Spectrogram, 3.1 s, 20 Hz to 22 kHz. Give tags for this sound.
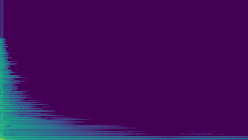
velocity multisample guitar acoustic 1-shot

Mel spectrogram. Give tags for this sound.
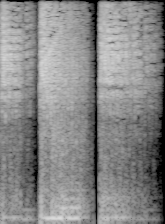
electric electricity zap zapping

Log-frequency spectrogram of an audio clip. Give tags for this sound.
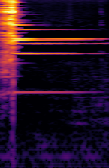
knife slash

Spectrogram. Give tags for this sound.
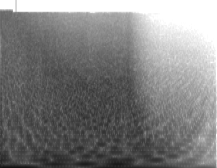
synthetic Sound

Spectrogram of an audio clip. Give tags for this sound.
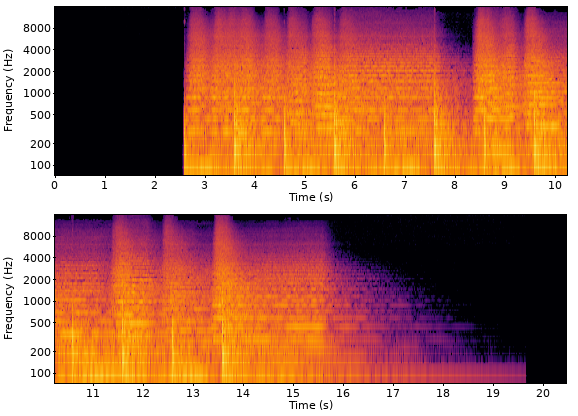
Rome antique announcement trumpet brass

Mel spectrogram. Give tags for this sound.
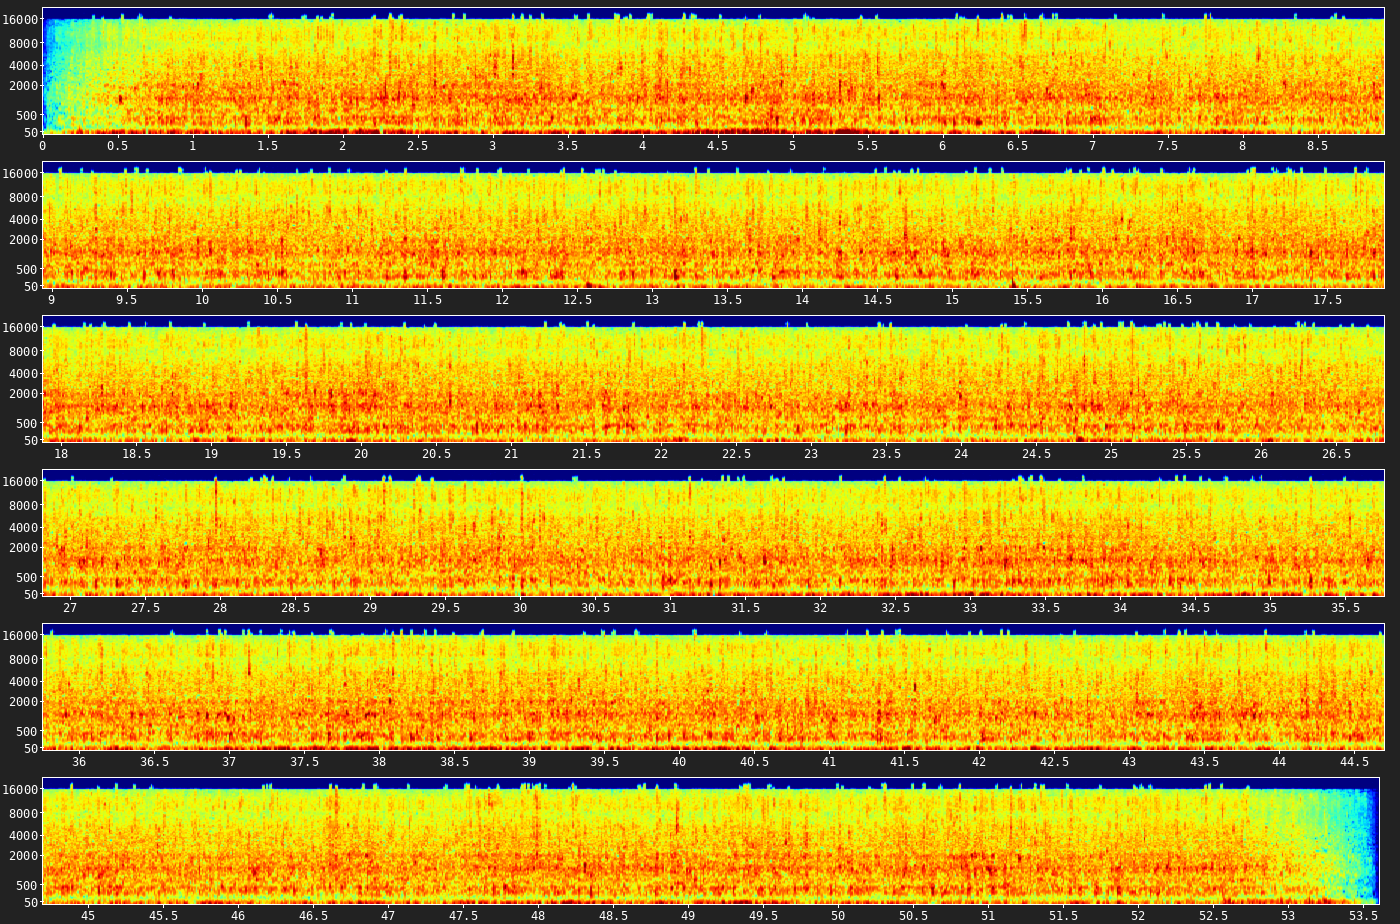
field-recording stream

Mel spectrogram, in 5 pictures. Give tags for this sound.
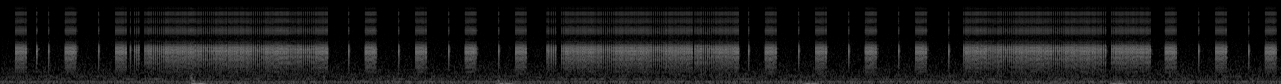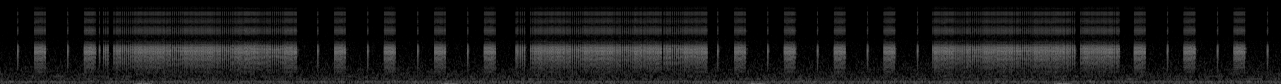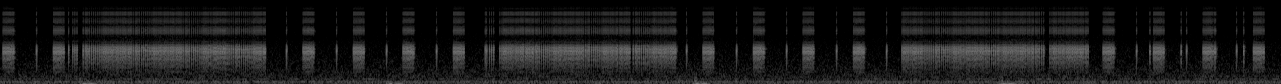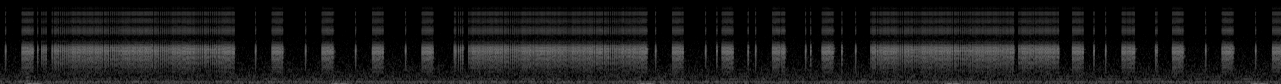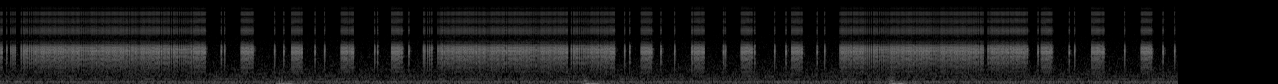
ambiance ambient atmos atmosphere background background-sound buzz electrical field-recording general-noise office room-tone

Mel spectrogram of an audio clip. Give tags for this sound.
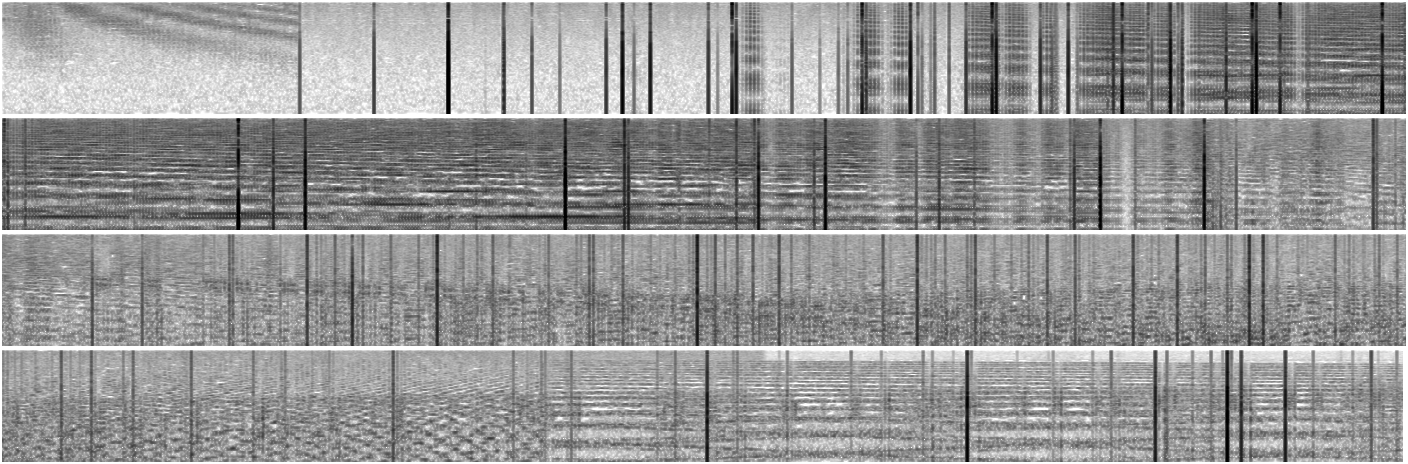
atmosphere minimalistic

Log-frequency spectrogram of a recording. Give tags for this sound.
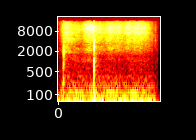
Sound Flower Touch

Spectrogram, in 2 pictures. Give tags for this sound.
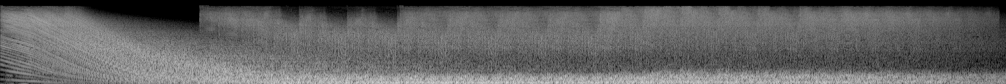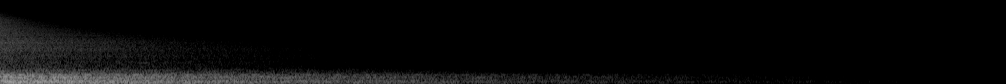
cinematic dramatic drop magnet magnetic oidz sweep

